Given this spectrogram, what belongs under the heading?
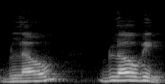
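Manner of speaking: usual speaking voice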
